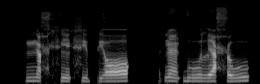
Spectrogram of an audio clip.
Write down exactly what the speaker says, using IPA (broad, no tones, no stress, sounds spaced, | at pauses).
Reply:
mʲ ũ ħ fʲ ẽ fʲ ʊ pʲ ɔ | ɠ ɛ̃ ɠ u l ɪ ħ u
